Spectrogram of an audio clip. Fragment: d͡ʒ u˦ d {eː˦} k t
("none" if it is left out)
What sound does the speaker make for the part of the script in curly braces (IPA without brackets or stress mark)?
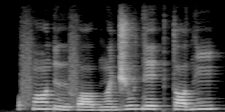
eː˦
